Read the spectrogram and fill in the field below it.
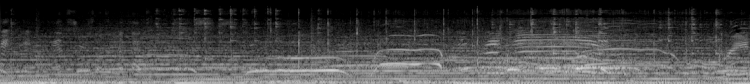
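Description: Spectators cheering runners along an Ironman race course in Juneau, Alaska, with loud continuous shouts and whoops layered over crowd chatter and outdoor noise.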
